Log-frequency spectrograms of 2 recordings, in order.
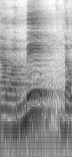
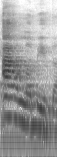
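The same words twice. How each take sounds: First: The stress is on the third syllable. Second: The stress is on the first syllable. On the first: The speaker calls it right. "É alameda, o me é forte" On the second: The speaker calls it wrong. "Não é alameda, não vou grifar o A"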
